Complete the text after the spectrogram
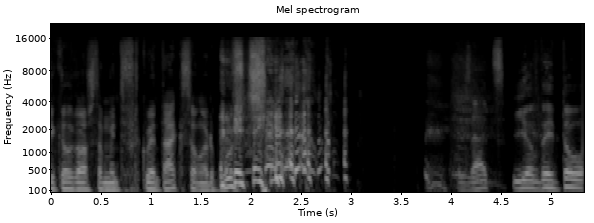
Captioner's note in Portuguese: risos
